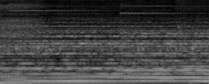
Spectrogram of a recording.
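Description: Background music: soft new-age style music with long held tones.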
